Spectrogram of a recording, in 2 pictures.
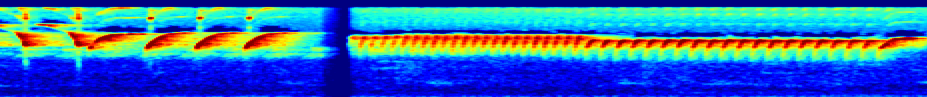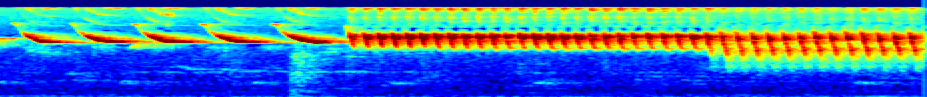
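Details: Canary singing long rolls for training juvenile and adult birds: slurred opening notes, a short gap, long buzzy rolls at two pitches, a burst of quick downslurs, then a high sustained roll.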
